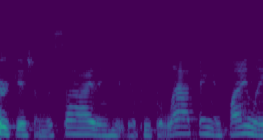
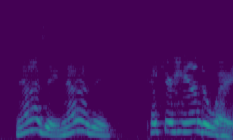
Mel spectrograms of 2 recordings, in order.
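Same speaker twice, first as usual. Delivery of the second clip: put-on loud booming yell, higher; 6 semitones higher than usual. Retelling his father shouting at someone whose hand covered the camera, booming shout. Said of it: "he's in a very loud, booming voice".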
